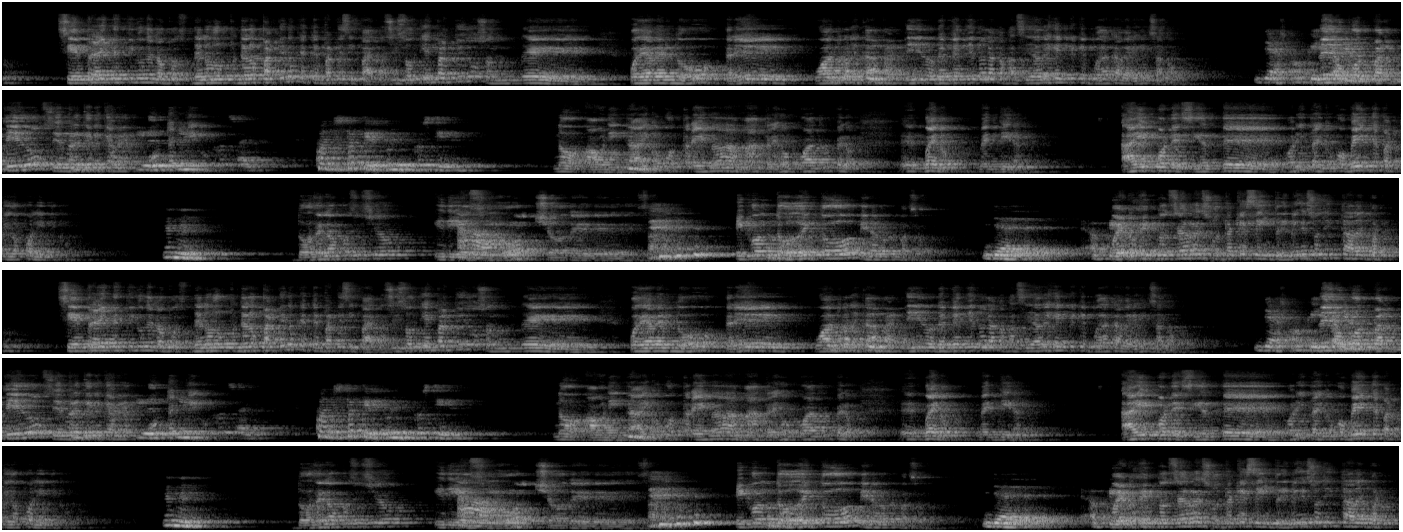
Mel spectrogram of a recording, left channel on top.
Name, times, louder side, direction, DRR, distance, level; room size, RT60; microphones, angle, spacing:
voice 1, 0.6-11.7 13.2-16.0 19.5-23.5 23.7-24.2 25.2-28.4 30.9-32.0 32.3-34.6 35.3-37.2 39.1-41.8, equal, 5° left, -5 dB, 4.4 m, -31 dB
voice 2, 8.2-8.9 12.5-14.0 14.6-14.9 15.3-16.5 17.1-18.6 20.2-20.4 29.6-30.0 32.5-33.2 34.4-35.0 35.6-35.7 37.8-38.5 38.8-39.5, equal, 15° right, -6 dB, 3.7 m, -29 dB
17.0 x 16.5 x 3.6 m, 1.2 s
head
